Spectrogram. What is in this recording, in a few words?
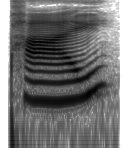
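"pái", Mandarin Chinese; pinyin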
